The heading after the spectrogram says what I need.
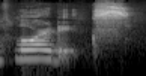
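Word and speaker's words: Floradix: to do get you some floor dicks but that's how you pronounce that but I take this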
